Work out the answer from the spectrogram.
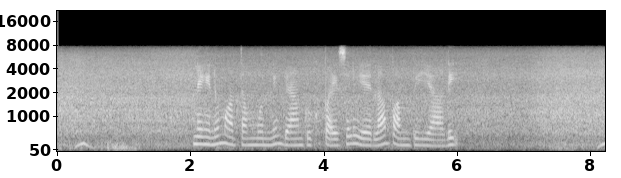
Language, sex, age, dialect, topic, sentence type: Telugu, female, 25-30, Telangana, banking, question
